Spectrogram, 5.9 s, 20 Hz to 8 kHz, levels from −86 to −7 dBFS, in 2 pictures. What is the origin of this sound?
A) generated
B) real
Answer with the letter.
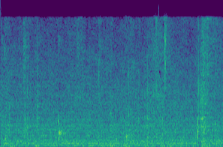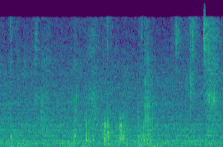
B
